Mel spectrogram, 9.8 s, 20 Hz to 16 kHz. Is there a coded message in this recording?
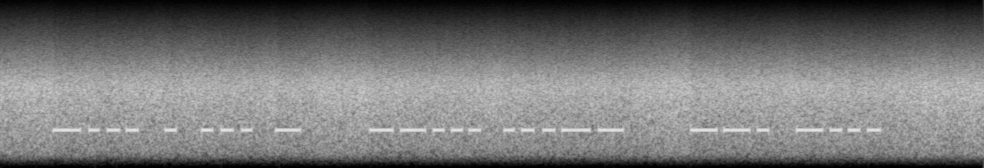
Yes: Morse code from 0.5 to 8.9 s, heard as a keyed tone, hand-sent with a straight key, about 13 wpm, 850 Hz, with radio static. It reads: BEST 73 GB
